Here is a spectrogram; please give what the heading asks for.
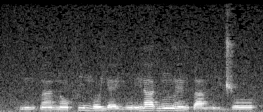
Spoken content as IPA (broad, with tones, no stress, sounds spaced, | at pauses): ɡ͡b ĩ˨ ɡ͡b ã˧ n ɔ̃˧ f i˦ m o˧ j ɛ˨ j u˨ ɾ ĩ˨˦ ɾ a˦ ɡ ũ˦ l ɛ̃˧ ɡ͡b a˨ m i˨ d͡ʒ o˧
